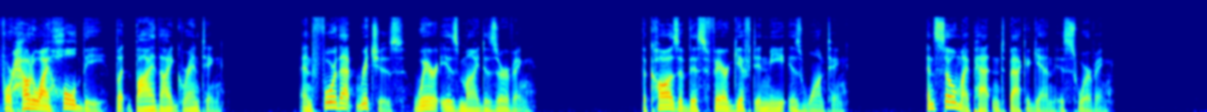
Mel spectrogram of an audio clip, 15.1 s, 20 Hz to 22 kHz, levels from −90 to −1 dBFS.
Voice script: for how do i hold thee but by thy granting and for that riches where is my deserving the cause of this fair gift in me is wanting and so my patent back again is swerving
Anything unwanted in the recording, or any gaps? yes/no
no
